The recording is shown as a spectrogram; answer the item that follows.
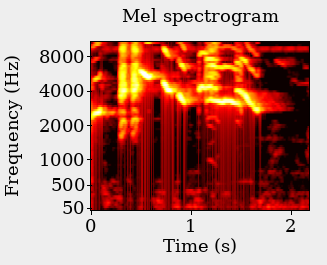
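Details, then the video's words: Oriental magpie-robin singing loudly and freely in a relaxed, steady way, used to provoke other magpie-robins into singing. Short buzzy notes, then a rising whistle that sweeps into a long, slightly falling whistled phrase with quick slurred turns. "kacer gacor ngeplong santai, sangat cocok memancing kacer lain bunyi dan gacor"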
